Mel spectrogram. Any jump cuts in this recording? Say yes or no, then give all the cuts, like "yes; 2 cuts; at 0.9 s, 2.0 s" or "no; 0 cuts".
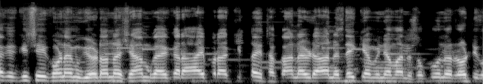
no; 0 cuts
